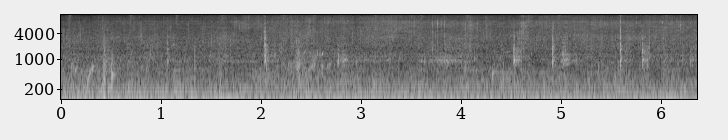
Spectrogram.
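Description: Banana frying in a pan: a steady sizzle with frequent sharp pops and crackles.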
